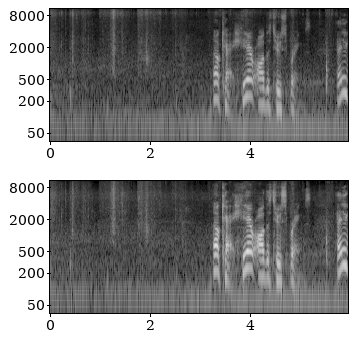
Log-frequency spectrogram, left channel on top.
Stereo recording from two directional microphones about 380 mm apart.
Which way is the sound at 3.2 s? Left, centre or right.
Centre.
